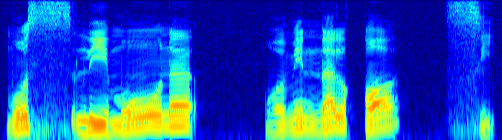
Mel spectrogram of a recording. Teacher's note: Maka diperhatikan pengucapan huruf sinnya tipis tajam.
